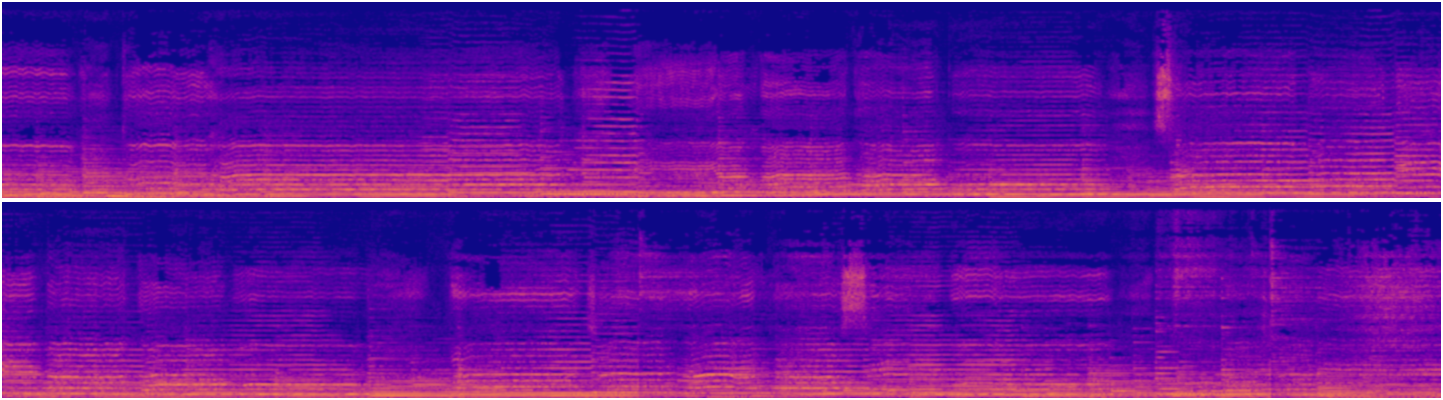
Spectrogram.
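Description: Church worship band playing: a saxophone carrying the melody over electric keyboard, bass guitar and drums, with a woman singing.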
